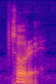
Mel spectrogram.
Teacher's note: The T is crisp. The O is slightly more open.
